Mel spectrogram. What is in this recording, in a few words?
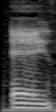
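"ei", Cantonese, low level tone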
